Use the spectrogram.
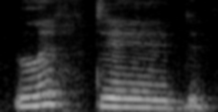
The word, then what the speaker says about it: lifted: man set it down lifted lifted lifted has the ed spelling the ed spelling made the id sound lifted awesome job did it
